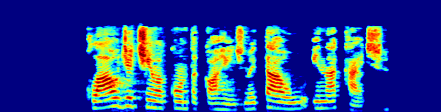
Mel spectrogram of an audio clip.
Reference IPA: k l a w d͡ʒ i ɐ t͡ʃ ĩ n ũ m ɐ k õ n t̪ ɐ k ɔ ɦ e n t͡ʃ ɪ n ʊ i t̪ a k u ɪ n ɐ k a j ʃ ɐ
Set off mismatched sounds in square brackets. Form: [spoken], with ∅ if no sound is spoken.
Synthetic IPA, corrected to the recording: k l a w d͡ʒ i ɐ t͡ʃ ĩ [ɲ] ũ m ɐ k õ n t̪ ɐ k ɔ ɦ [ẽ] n t͡ʃ ɪ n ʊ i t̪ a [∅] u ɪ n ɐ k a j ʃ ɐ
